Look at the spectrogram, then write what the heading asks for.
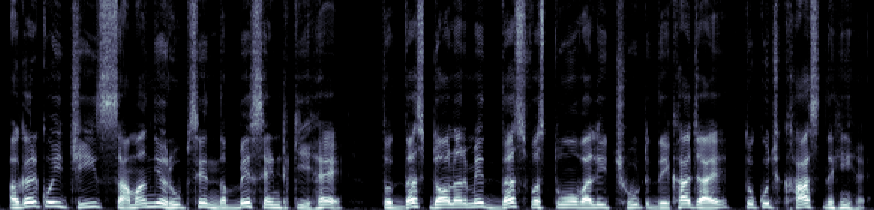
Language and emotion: Hindi, neutral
